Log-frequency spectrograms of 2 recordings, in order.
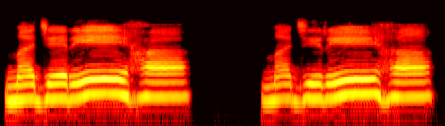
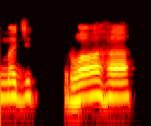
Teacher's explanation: जबर वाले हुरूफ का जेर की तरफ माइल होना, या ये समझे, जबर, जबर नहीं लगना चाहिए पढ़ते वक्त, ना ही जेर लगना चाहिए। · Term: इमाला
